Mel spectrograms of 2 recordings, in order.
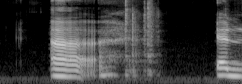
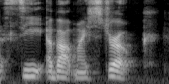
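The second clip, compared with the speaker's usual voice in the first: ordinary talk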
